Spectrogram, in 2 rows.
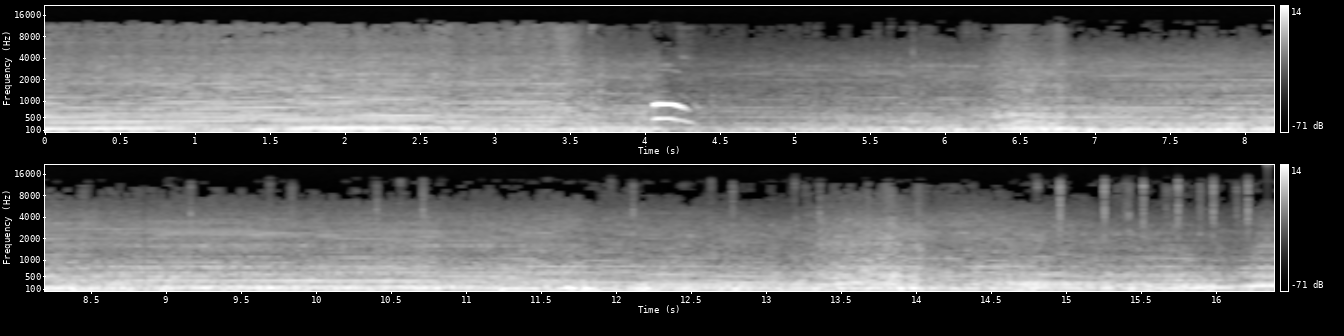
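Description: A Ford Mustang GT's 5.0 V8 heard from inside the cabin while driving. The engine note climbs for the first few seconds, drops abruptly about four seconds in, then runs on at lower revs as the car slows.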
